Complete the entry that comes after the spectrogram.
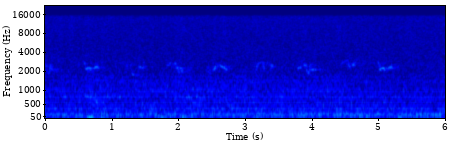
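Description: Faint bird calls: a steady series of short chirps, about two a second, that stops about five seconds in.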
